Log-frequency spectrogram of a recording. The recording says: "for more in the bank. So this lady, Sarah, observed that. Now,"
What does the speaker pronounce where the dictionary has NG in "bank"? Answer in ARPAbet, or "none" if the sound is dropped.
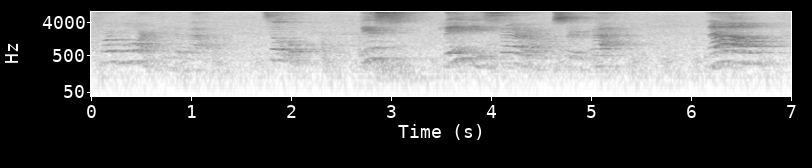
none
